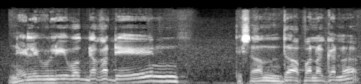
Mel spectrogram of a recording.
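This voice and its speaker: A man's voice: mid-range voice, measured pace. A man with a Filipino accent playing a genial, curious father-in-law in an amateur audio drama, with noise behind him. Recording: steady background noise.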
